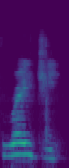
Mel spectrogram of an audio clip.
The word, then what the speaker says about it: Reggie: So this is pronounced as Reggie.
